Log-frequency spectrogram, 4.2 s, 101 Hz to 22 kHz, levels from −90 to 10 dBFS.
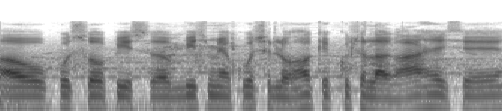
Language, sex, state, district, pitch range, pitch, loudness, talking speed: Chhattisgarhi, male, Chhattisgarh, Sukma, 105-115 Hz, 110 Hz, -19 LUFS, 170 wpm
